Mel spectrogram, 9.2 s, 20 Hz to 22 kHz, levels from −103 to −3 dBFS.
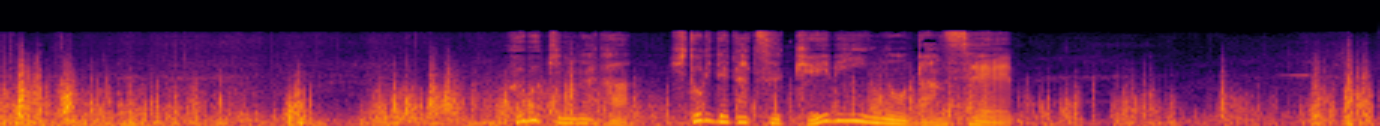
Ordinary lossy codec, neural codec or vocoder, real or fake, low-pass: none; none; real; none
